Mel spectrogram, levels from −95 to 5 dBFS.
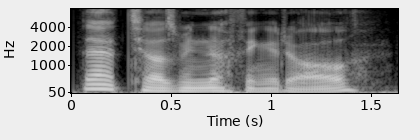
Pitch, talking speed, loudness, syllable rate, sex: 100 Hz, 220 wpm, -19 LUFS, 4.7 syllables/s, male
